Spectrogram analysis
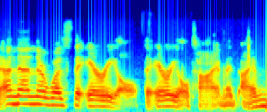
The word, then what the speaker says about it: Ariel: And your name is actually pronounced Ariel, as sort of like the letters of the alphabet, R-E-L, not Ariel. I hear a lot of people saying Ariel, right?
